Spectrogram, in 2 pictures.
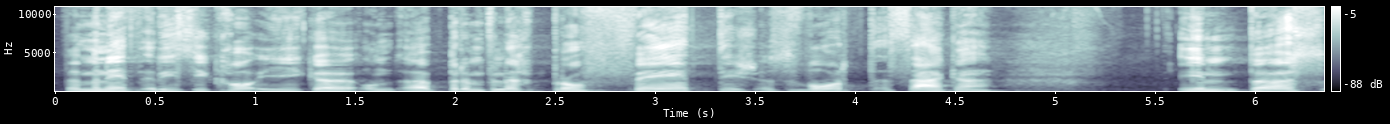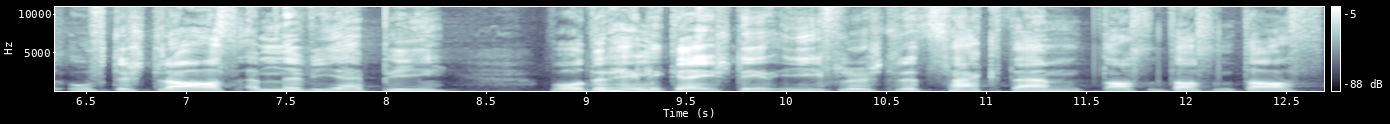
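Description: Guy preaching, casual and lively, kinda high voice, tosses in english bits. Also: moderate pace. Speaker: pastor. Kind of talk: sermon.

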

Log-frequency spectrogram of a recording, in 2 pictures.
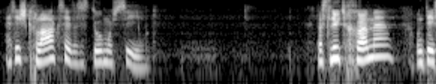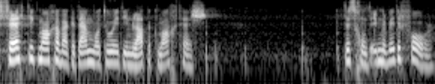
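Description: Man, youth sermon, lively storyteller, bright ringing voice, slightly high. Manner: lively storytelling, direct questions to listeners. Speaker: preacher. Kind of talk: sermon to young people.

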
